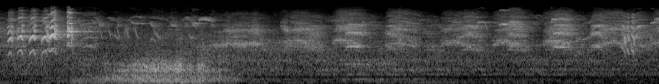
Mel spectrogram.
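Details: Grey-breasted Parakeets mating give harsh, grating screeches: a loud chattering burst at the start, then a steady run of scratchy notes about every two-thirds of a second.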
